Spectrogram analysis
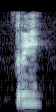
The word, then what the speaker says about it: three: I'm not saying tree because three doesn't mean anything.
